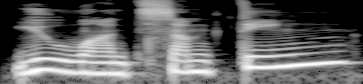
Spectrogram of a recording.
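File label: Hello, Khajiit female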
